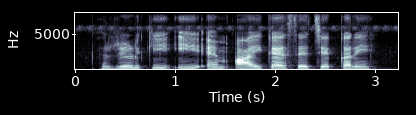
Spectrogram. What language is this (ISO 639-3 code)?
hin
